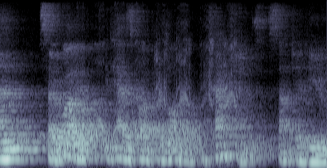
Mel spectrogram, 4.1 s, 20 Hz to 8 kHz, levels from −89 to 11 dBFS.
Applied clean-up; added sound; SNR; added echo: neural separator model SepFormer DNS4.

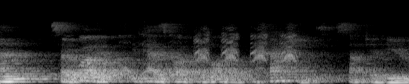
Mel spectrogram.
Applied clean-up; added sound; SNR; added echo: none; Animal; 18 dB; reverberation time 1.2 s.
